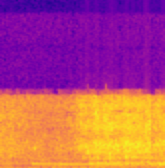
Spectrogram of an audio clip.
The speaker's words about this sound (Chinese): 你站了起来，沿着海浪退去的沙滩。往海里走，仔细感觉脚下的地面越来越软，海水越来越深，你还可以听到海浪退去的声音，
